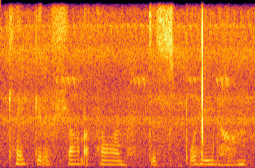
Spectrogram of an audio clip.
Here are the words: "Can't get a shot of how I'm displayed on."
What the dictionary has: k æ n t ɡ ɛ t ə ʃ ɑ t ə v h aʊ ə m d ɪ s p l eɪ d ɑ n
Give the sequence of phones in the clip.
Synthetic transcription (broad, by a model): k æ n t ɡ ɛ t ə ʃ ɑ t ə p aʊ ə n d ɪ s p l eɪ d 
